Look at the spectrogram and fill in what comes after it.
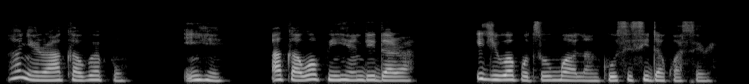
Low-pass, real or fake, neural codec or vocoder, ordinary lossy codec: none; real; none; none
